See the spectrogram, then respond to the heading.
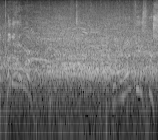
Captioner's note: crowd cheering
